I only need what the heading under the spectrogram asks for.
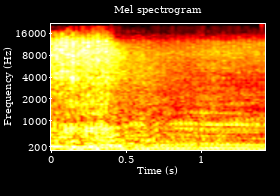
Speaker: Oh, that sound will never get old, ever.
